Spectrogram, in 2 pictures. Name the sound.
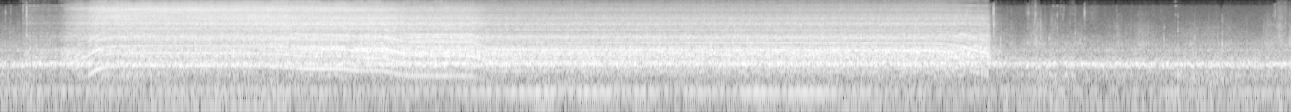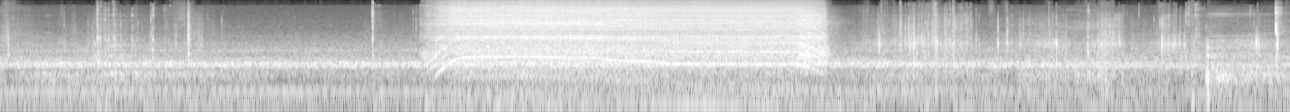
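power drill removing screws from a Traxxas Sledge chassis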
